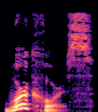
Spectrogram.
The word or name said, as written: workhorse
